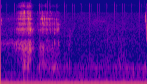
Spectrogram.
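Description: A man taking a sip from a ceramic mug: one short slurp in the first half-second or so, over a steady low hum.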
